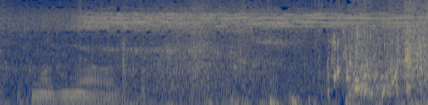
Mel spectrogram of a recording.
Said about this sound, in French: Voici donc le ruisseau. C'est ici que Guillaume Benham et ses camarades tamisent le gravier.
